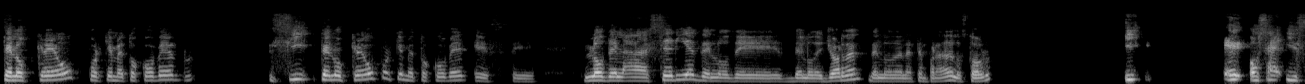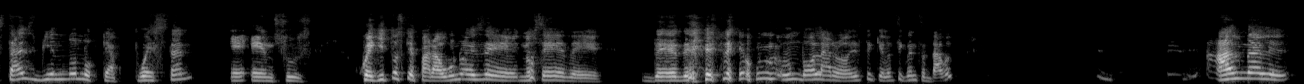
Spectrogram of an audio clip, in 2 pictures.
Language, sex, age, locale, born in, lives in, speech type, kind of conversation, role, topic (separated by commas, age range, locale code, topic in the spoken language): Spanish, male, 45-49, es-MX, United States, United States, conversation, unstructured, none, ¿Es justo que algunos deportes paguen mejor a sus atletas?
